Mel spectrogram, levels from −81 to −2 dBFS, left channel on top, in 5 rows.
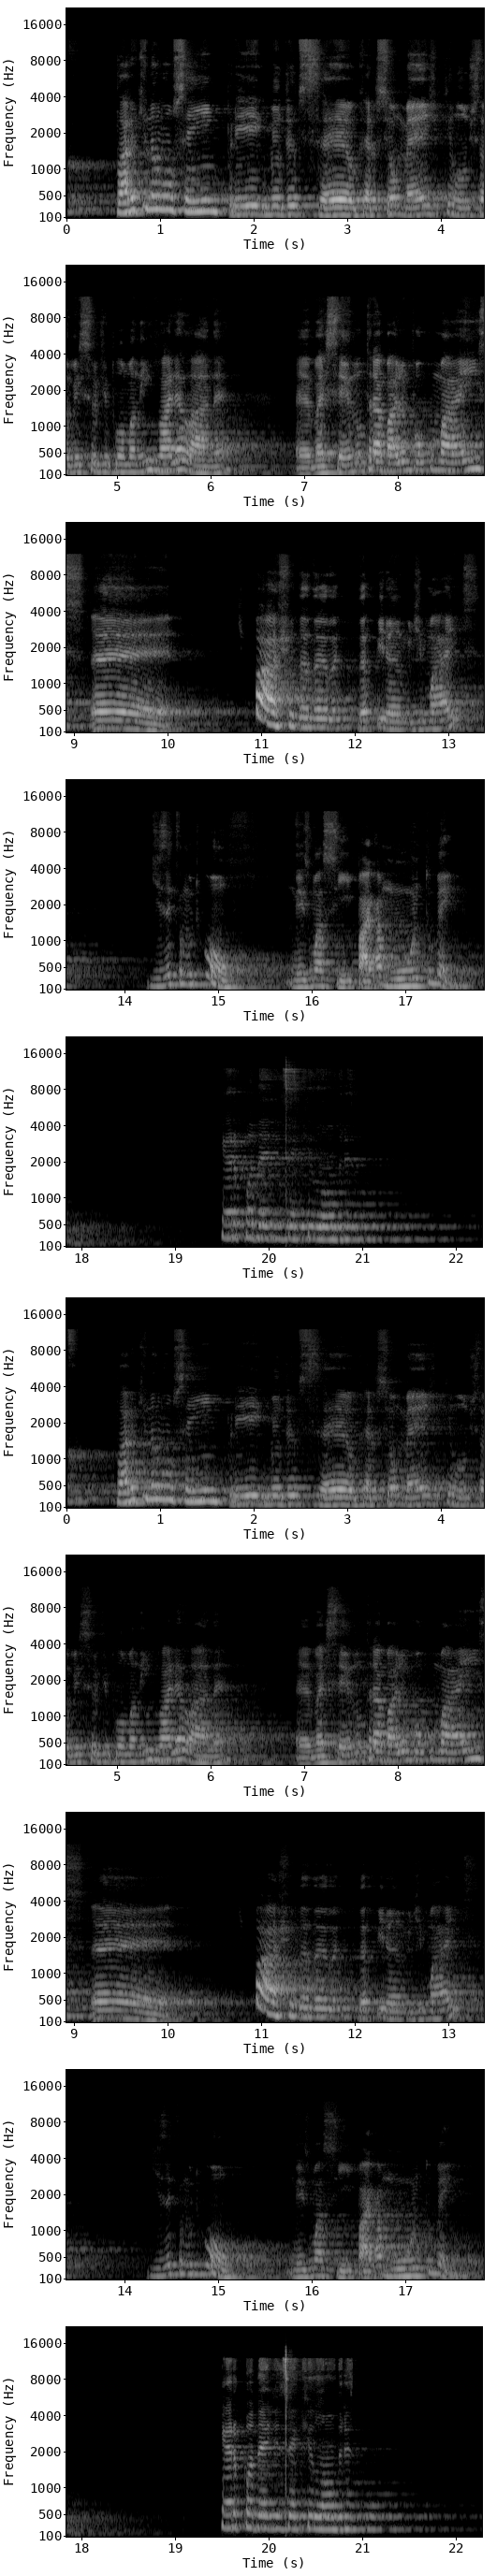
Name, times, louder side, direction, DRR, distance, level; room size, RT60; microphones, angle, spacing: voice 1, 0.5-6.3 6.9-10.1 10.9-13.3 14.2-15.2 15.7-17.6, left 4 dB, 25° left, 12 dB, 0.3 m, -37 dB
voice 2, 19.5-20.9, right 4 dB, 45° right, 8 dB, 0.5 m, -39 dB
15.0 x 5.3 x 6.8 m, 2.5 s
head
